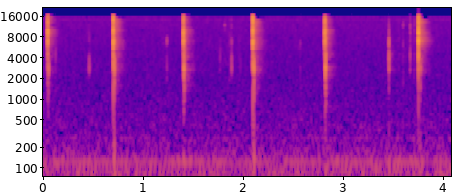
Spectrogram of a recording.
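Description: Long acrylic nails tap and scratch a small clear faceted glass perfume bottle held in the hand. Six sharp, bright, high-pitched clicks land at a steady pace, with faint scratchy ticks between them. Each click dies away almost instantly.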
